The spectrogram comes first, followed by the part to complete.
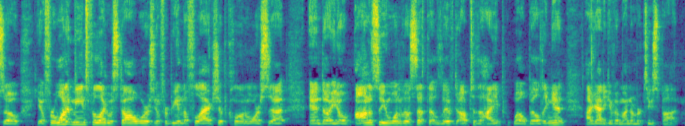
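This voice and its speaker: Fast-talking young man, rambling and eager. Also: mid-range voice. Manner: rambling, lots of fillers, enthusiastic. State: losing his voice. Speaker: LEGO collector YouTuber. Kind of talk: casual countdown vlog.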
